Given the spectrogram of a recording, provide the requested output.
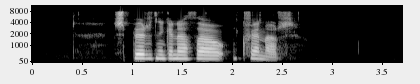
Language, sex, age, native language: Icelandic, female, 30-39, Icelandic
